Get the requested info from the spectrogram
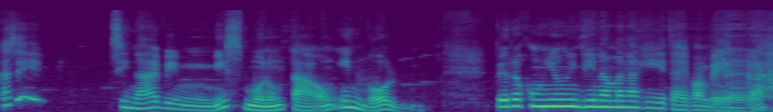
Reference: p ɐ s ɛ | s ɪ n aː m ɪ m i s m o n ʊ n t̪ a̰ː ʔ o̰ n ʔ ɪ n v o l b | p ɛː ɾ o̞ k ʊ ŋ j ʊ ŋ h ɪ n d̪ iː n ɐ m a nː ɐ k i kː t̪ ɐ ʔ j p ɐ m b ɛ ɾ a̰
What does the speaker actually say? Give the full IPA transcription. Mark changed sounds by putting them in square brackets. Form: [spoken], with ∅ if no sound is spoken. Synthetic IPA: [k] ɐ s ɛ | s ɪ n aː [b] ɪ m i s m o n ʊ [ŋ] t̪ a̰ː ʔ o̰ [ŋ] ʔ ɪ n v o l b | p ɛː ɾ o̞ k ʊ ŋ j ʊ ŋ h ɪ n d̪ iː n ɐ m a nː ɐ k i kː t̪ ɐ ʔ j p ɐ m b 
